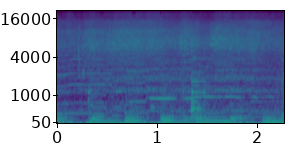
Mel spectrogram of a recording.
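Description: Condensed milk whisked into a sauce in a pan for crawfish mac and cheese, heard as a steady, soft swishing with a low rhythmic scrape, close and faint.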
